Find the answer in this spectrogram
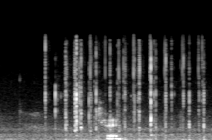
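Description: Faint run of quick, sharp clicks, about a dozen, starting about half a second in, of the kind made by keys being tapped.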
